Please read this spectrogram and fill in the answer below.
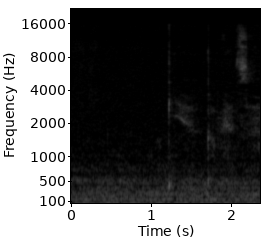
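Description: Near silence: room tone with a faint hum, broken by two faint clicks in the second half.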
